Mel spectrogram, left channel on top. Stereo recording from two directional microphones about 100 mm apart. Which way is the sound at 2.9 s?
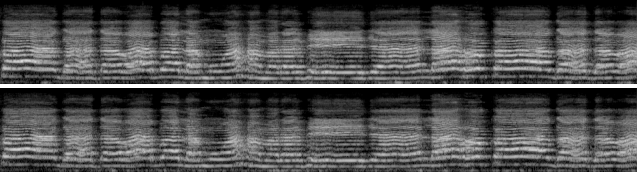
5° left (ahead or behind).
